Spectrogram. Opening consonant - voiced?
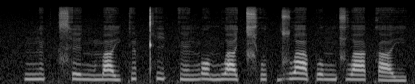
yes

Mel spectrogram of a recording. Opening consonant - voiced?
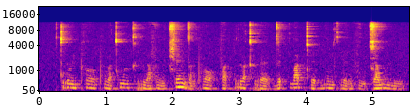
no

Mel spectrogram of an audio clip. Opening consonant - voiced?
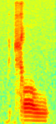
no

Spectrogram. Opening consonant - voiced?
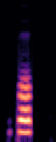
no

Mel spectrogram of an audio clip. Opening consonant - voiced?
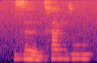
yes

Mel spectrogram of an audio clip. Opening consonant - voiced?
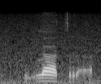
yes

